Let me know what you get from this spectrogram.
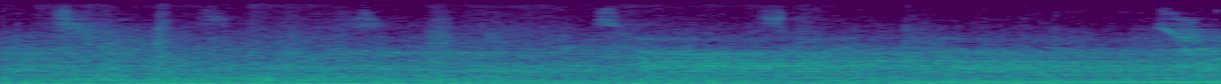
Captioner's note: voices echo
